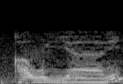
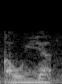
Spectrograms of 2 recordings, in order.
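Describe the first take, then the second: First: The waw is said with an i vowel. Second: The waw is said without an i vowel. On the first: The speaker calls it right. "تقول قويان ... قل بتكسر الواو" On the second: The speaker calls it wrong. "ولا تقول"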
